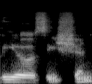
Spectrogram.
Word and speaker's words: Liu Cixin: over the holidays was The Three-Body Problem by Liu Cixin. And now everyone who speaks Chinese is going to laugh at my pronunciation.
